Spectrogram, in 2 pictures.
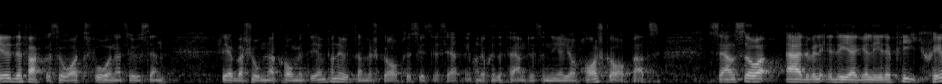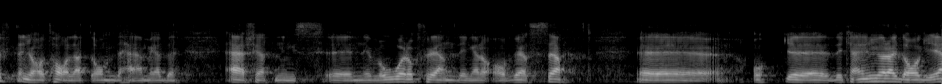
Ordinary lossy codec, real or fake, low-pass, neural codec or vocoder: none; fake; 7.2 kHz; codec, 16 kHz, 4.8 kbps, FACodec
